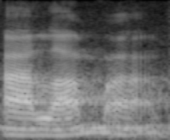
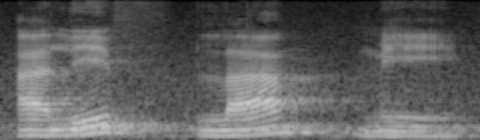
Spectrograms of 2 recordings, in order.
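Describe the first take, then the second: First: The letters are run together as one word. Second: Each letter is said by its full name. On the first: The speaker calls it wrong. "Dibacanya bukan alama" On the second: The speaker calls it right. "tapi alif lam mim"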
